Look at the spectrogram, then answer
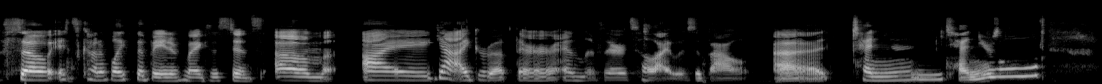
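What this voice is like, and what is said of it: American West Coast accent. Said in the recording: “your accent. It is 100% West Coast.”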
